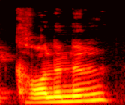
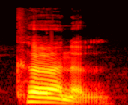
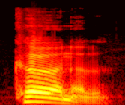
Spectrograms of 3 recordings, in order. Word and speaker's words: colonel: is little difficult because we do not go by the spelling of this particular word we do not say colonel so when you get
